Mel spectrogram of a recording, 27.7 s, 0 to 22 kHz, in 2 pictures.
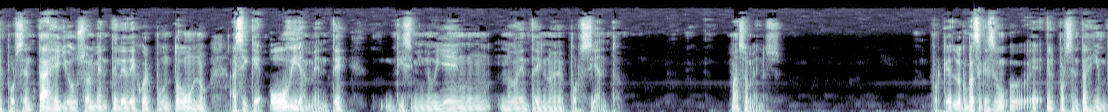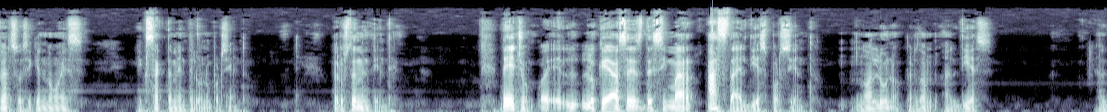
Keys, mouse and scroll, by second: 3.2 middle click, 3.9 click, 6.1 middle click, 6.9-9.7 drag, 10.1 click, 10.8 middle click, 11.4 middle click, 12.1-13.3 drag, 13.4-16.3 middle drag, 16.5-17.7 shift+middle drag, 17.9 click, 18.8 click, 19.9 middle click, 20.4-22.8 drag, 22.9 middle click, 23.5-24.7 drag, 24.7 middle click, 25.6 click, 26.9 middle click.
